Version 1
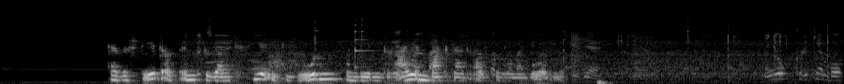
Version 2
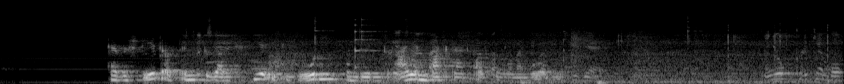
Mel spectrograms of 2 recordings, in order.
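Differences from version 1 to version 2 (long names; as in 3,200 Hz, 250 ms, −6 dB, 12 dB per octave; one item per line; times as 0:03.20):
background: remove high-pass filter 440 Hz 12 dB per octave
reverb: on, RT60 0.75 s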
